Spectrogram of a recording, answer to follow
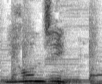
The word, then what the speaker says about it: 日本人: But in 日本人。 the accent is on ji.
